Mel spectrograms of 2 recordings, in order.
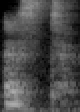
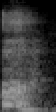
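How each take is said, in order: First: The word ends with audible S and T sounds. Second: The word is a bare vowel, no final consonants. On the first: The speaker calls it wrong. "You don't say est" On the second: The speaker calls it right. "but you just say eh"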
